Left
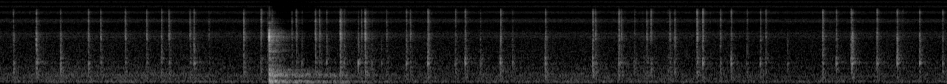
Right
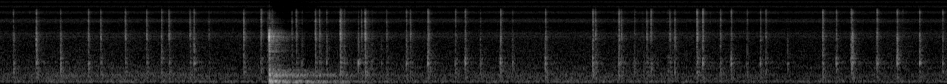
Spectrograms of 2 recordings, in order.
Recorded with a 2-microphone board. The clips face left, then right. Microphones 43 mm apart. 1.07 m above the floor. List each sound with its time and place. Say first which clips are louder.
2.7 s tapping: even; 5° right (ahead or behind), 1.7 m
